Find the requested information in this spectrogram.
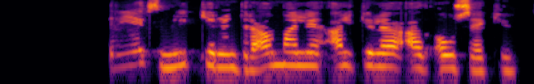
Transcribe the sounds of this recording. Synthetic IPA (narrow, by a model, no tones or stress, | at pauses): ɾjɛːxsɛmlɪcːɪɾʏnt̪ɪɾawmaːjlɪʔa̰lcɛwlɛːɣaʔaðoːwsɛːcʏ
